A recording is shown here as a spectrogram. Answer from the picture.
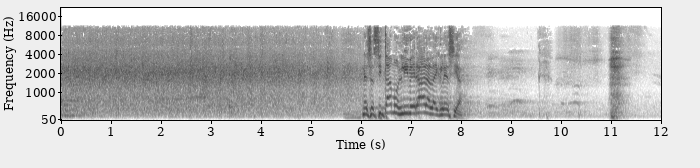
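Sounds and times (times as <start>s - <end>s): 
audience clapping: 0.0s - 6.9s
speech: 6.0s - 8.2s.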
